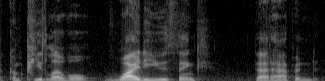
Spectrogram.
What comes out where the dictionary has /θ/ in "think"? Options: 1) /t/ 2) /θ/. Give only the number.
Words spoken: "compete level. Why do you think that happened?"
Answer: 2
